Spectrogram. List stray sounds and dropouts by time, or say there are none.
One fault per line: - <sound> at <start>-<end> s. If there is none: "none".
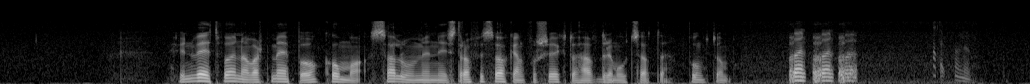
- laugh at 7.9-8.6 s
- chirp at 9.3-9.7 s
